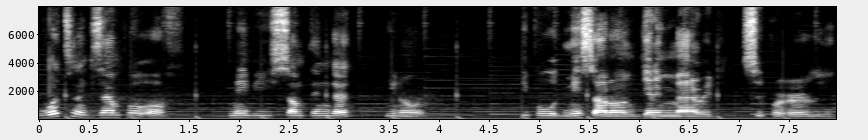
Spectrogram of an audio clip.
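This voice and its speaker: A man at a fairly slow pace with long, frequent pauses, music in the background. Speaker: street interviewer. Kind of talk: interview questions.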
